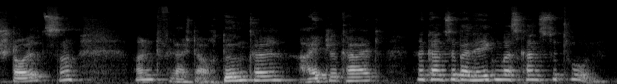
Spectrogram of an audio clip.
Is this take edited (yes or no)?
no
